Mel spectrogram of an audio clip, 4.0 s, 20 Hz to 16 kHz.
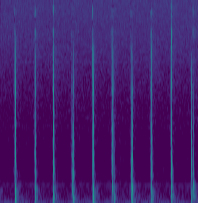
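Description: Fingertips from both hands tap and lightly knock on the white, hollow silicone ear shells of a 3Dio microphone in a steady pattern. Ten short, dull, low thuds sound at an even pace of about two and a half per second, each dying away almost at once over a faint, steady background hum.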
